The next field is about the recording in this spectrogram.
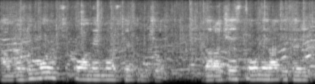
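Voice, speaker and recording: A man playing a solemn Roman soldier in a puppet show, reciting gravely and a little stiffly. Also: medium pitch, over loud music, lightly acted. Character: solemn Roman soldier who witnessed the crucifixion. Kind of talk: puppet show interview acting, scripted. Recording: echoey distant recording over noisy crowd.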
